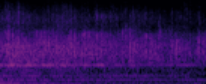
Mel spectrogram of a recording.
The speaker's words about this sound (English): Let's clap our hands to the Lord and give him a great praise right now.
